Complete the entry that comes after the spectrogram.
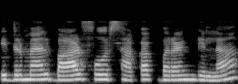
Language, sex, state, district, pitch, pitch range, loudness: Kannada, female, Karnataka, Dharwad, 220 Hz, 210-225 Hz, -15 LUFS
